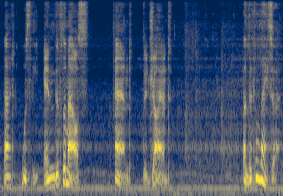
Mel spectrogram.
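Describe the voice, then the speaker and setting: A man narrating a children's fairy tale in an expressive, scripted audiobook style. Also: fairly low pitch. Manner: animated, expressive storyteller. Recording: music behind the voice.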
